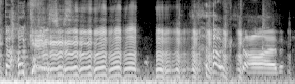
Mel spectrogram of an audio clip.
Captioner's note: laughing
